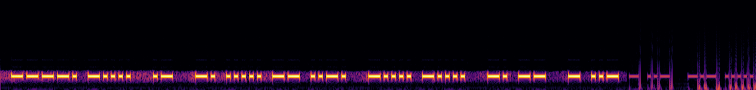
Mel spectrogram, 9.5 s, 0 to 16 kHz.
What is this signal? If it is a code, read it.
Morse code, heard as a keyed tone, about 25 wpm, 410 Hz. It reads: 96 A N5MF 66 NM TU
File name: contests / ss-cw-k5tr-op-n5rz -0100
